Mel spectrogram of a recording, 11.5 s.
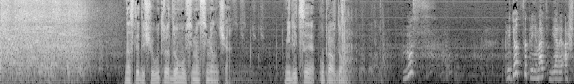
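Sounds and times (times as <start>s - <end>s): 
window smashed with a chair: 0.0s - 2.0s
speech: 2.5s - 4.8s, 5.7s - 7.1s, 8.0s - 8.4s, 10.1s - 11.4s.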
